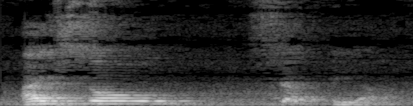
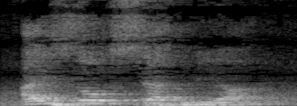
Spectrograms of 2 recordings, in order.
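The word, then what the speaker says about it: isopsephy: Isoceptia. Isosepia. I got the pronunciation down right.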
